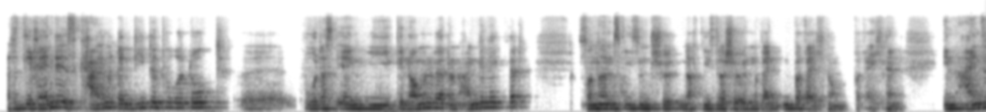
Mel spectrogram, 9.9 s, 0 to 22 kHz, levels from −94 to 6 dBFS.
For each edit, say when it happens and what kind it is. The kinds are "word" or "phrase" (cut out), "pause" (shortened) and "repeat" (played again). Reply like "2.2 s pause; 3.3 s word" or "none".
3.0 s pause; 3.4 s word; 6.2 s phrase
